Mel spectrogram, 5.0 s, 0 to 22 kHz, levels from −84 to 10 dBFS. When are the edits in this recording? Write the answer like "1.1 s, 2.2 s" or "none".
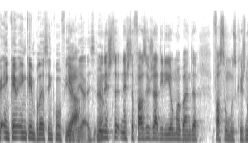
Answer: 1.9 s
